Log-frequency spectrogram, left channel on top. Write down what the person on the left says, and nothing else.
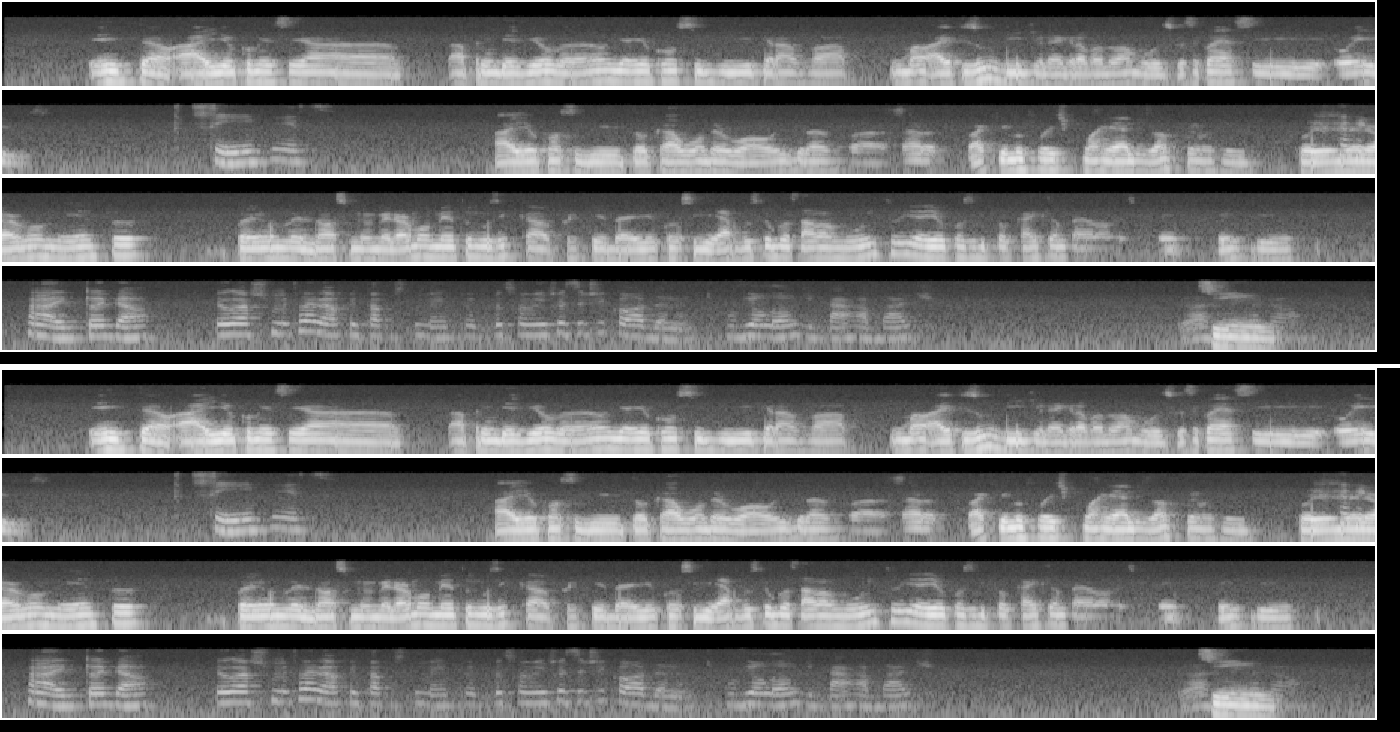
Sim, conheço.
<laughs>
Ai, que legal. Eu acho muito legal quem toca instrumento, principalmente esse de corda, né? Tipo violão, guitarra, baixo. Eu acho
bem legal.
